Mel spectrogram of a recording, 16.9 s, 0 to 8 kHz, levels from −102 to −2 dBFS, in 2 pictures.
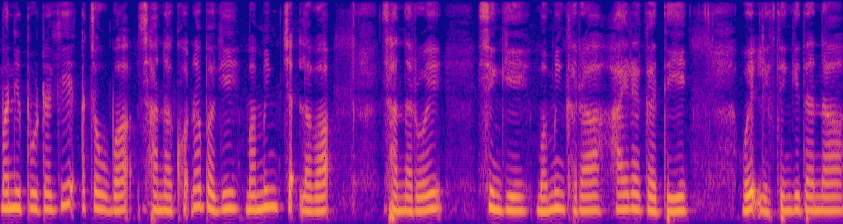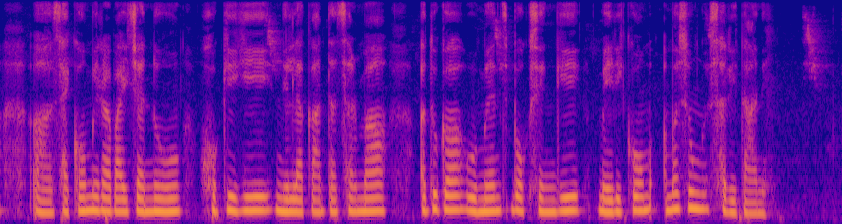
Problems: background sounds at intervals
